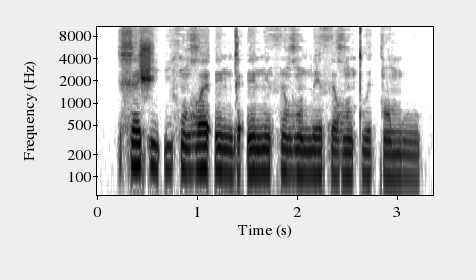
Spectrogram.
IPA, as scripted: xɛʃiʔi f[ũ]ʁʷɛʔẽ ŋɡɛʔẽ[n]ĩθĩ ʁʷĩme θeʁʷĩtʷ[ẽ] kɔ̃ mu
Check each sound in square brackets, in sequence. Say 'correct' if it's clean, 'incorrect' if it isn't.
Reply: correct, correct, incorrect

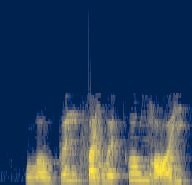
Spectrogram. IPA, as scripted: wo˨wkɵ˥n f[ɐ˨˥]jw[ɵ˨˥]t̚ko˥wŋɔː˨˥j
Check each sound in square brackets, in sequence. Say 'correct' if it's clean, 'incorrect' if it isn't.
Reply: incorrect, correct

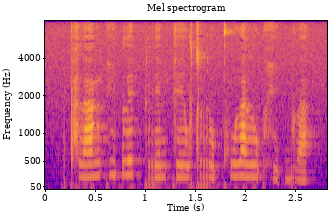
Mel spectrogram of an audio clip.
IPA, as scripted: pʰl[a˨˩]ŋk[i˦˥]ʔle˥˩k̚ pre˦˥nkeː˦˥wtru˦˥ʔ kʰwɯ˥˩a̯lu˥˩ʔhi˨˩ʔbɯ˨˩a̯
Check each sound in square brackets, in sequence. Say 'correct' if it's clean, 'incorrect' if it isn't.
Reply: incorrect, correct

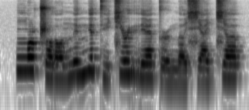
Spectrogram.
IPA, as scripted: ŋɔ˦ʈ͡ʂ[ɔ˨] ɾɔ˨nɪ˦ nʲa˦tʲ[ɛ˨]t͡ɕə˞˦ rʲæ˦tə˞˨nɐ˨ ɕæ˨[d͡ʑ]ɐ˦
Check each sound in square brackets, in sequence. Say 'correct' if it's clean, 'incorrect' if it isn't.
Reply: correct, correct, incorrect

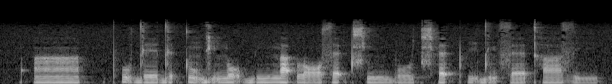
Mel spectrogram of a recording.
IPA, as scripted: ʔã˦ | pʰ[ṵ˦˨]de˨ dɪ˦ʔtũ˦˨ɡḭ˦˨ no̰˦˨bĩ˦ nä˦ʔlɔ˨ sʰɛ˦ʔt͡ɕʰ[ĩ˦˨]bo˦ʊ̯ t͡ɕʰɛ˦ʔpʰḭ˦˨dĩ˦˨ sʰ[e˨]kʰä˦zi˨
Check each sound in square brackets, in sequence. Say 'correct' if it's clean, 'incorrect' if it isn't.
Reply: correct, incorrect, incorrect

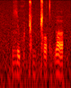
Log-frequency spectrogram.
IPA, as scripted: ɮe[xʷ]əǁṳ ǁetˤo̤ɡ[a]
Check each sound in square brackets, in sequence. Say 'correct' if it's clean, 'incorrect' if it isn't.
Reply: correct, correct

